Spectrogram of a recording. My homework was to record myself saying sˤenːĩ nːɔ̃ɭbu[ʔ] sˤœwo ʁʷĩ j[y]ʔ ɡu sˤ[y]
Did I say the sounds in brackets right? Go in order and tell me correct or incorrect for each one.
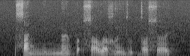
correct, incorrect: u, correct

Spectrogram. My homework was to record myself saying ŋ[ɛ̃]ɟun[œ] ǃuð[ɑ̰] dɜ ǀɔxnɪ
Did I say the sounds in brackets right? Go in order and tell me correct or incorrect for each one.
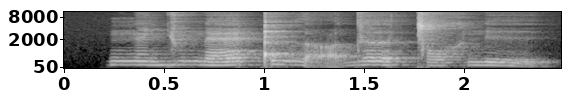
correct, incorrect: æ, correct

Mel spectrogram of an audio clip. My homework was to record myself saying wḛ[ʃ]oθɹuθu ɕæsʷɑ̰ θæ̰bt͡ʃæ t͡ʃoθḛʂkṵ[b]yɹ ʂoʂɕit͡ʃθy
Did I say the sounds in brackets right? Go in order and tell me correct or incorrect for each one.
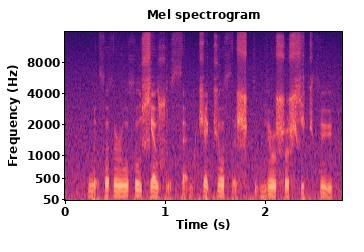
incorrect: θ, correct

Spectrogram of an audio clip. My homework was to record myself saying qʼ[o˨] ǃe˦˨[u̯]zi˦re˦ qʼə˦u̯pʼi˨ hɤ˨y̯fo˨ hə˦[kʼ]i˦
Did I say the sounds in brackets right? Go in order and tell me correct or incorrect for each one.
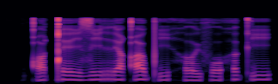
correct, incorrect: i̯, correct

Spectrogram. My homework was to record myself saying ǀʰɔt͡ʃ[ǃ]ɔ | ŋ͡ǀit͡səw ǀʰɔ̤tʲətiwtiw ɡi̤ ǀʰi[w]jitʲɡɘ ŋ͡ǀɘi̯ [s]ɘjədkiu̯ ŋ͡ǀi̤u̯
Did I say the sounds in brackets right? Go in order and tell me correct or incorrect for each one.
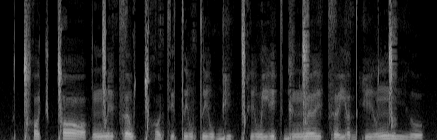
incorrect: ǀ, correct, incorrect: t͡s

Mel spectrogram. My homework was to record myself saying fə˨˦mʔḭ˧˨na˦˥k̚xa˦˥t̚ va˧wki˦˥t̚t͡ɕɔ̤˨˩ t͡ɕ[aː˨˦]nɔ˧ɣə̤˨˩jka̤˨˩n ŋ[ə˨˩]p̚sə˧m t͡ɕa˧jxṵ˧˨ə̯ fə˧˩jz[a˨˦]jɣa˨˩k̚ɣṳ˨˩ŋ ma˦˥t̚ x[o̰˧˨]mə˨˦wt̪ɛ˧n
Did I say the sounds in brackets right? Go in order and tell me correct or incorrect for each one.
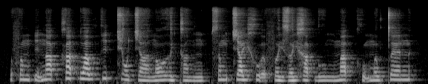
incorrect: a̤ː˨˩, correct, incorrect: ə˨˦, incorrect: ṵ˧˨

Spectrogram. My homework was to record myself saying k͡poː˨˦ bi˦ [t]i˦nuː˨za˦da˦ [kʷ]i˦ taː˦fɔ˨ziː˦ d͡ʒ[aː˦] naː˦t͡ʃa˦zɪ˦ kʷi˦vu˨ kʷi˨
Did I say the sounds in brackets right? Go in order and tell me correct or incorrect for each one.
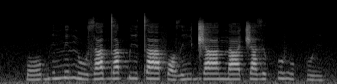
incorrect: n, incorrect: k͡p, correct

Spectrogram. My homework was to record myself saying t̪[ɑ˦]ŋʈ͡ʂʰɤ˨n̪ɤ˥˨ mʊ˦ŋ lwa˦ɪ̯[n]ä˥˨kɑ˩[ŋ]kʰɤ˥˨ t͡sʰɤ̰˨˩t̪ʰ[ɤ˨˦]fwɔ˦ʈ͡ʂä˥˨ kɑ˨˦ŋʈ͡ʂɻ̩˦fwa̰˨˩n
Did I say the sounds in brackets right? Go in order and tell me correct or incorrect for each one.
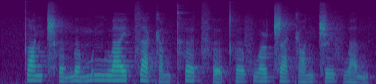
correct, incorrect: t͡s, correct, correct

